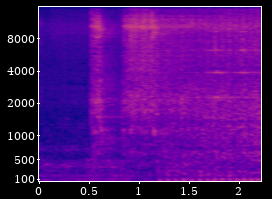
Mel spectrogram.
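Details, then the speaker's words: Honda Bros 150 motorcycle engine running with a metallic, bell-like jingle like a gas-delivery bike's bell; engine opened showed the shaft end damaged and crankshaft misaligned, making the kick-start gear vibrate and ring. "Olha que barulho estranho, velho. Parece aquelas motos lá que os caras entregam gás com aquele sino lá."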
